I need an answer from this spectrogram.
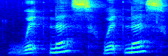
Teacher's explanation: So first we have in witness, we have first syllable stress. Letter I says the I sound.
